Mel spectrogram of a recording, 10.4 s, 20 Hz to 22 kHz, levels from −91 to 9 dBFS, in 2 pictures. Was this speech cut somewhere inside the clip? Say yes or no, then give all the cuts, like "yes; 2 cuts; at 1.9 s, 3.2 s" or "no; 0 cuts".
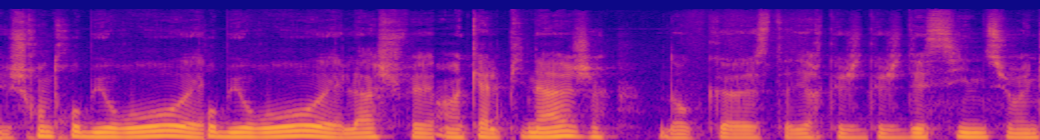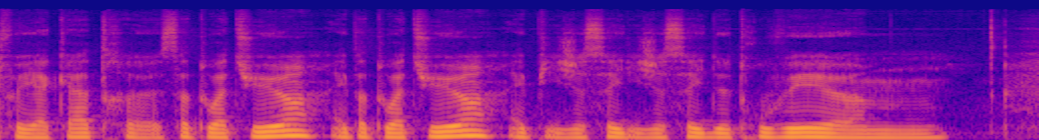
yes; 6 cuts; at 1.0 s, 2.2 s, 3.1 s, 4.3 s, 7.0 s, 8.3 s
